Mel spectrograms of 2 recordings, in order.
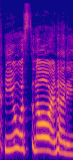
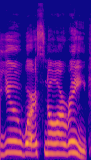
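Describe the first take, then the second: First: Loud, high mock accusation; raised-voice playful teasing; teasing exclamation. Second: "You were snoring" stretched very slowly, word by word; slow, over-enunciated playful accusation; drawn-out emphasis. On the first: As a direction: burst out with it, fresh from a laugh. Acts suitors teasing her snoring. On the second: Retold or imitated. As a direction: drag out "snoring" syllable by syllable. Repeats the tease word by word.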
